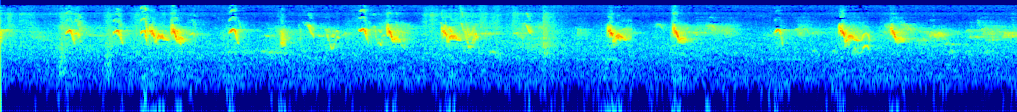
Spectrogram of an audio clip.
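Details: Sparrow calling in Africa: a rapid run of short, bright chirps, many sharply falling, tumbling one after another for ten seconds with barely a pause; no other sounds stand out.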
